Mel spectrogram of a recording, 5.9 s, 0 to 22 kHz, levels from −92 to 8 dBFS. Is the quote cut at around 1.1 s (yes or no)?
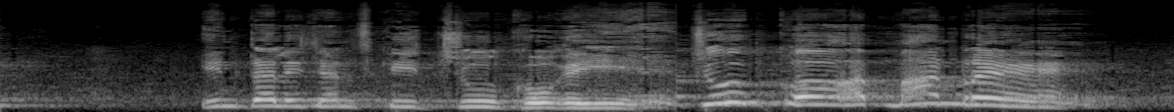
no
